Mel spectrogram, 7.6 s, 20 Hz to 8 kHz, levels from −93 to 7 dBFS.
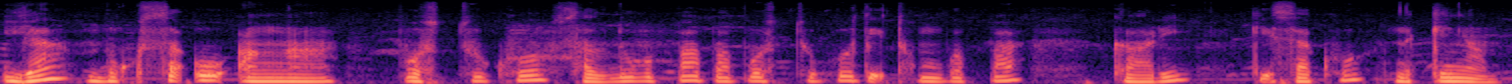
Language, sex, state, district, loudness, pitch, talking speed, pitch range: Garo, male, Meghalaya, North Garo Hills, -20 LUFS, 135 Hz, 85 wpm, 125-155 Hz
